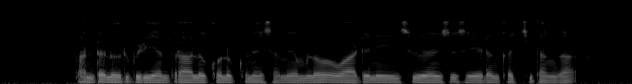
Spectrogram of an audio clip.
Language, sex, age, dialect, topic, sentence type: Telugu, male, 41-45, Southern, agriculture, question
